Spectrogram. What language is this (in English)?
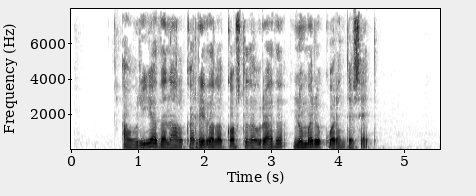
Catalan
